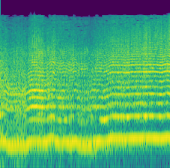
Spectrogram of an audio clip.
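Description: A boy's voice singing a naat through a microphone and loudspeakers, holding one long note that steps up in pitch about one and a half seconds in.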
